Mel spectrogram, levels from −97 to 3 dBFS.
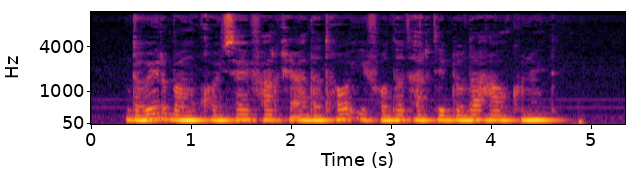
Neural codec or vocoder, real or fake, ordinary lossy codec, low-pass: none; real; AAC, 64 kbps; 10.8 kHz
